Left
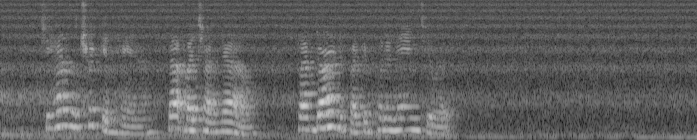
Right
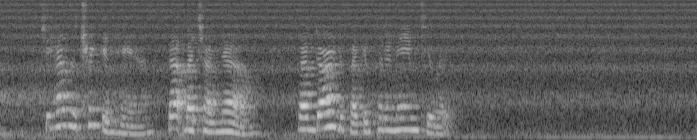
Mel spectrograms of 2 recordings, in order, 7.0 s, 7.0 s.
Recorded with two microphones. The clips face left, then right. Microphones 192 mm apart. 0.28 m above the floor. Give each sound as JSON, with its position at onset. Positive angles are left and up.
{"t": 0.4, "sound": "a woman speaking", "side_deg": -10, "distance_m": 5.0}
